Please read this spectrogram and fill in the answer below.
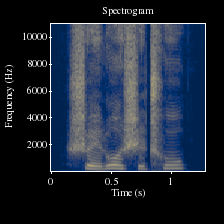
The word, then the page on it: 水落石出: shuǐ luò shí chū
